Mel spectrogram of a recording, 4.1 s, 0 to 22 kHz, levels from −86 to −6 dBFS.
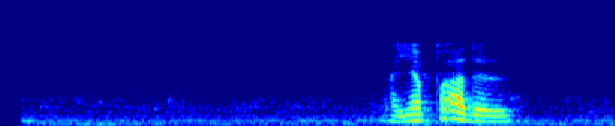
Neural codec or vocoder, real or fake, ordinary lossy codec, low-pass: codec, 24 kHz, 0.9 kbps, WavTokenizer, medium speech release version 1; fake; none; 5.4 kHz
